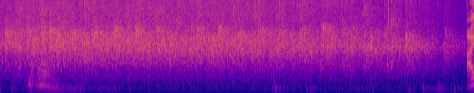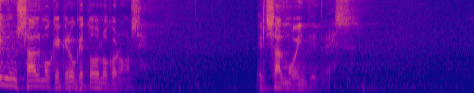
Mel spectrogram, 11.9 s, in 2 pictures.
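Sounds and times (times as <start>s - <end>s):
audience applause: 0.0s - 5.8s
speech: 5.8s - 7.8s, 9.2s - 10.4s.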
